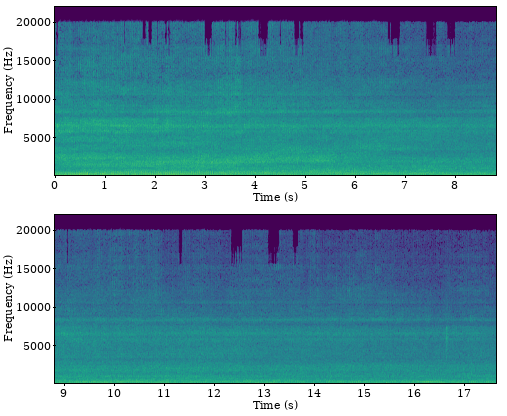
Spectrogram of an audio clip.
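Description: Electric generators running outdoors on a city street in Lviv, a steady loud engine drone with a buzzing high-pitched edge that continues without a break the whole time.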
